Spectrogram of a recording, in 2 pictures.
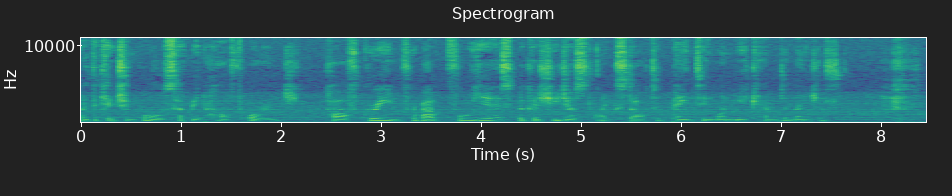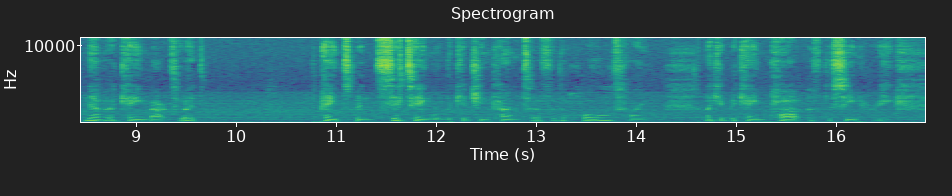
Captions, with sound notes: the kitchen walls have been half orange, half green for about four years, because she just like, started painting one weekend and then just never came back to it? (Breathless) The paint’s been sitting on the kitchen counter for that whole time, like it became part of the scenery.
